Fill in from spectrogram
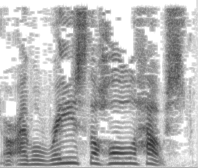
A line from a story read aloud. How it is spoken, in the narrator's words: I screamed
